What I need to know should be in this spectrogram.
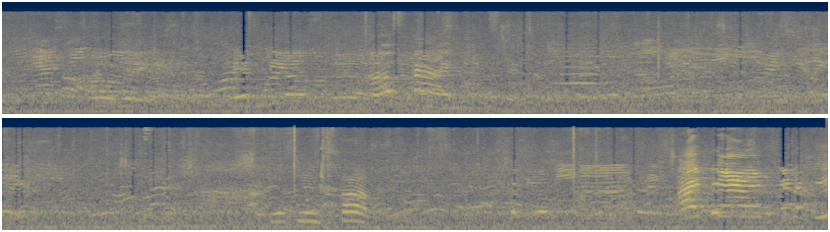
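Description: Children shout and squeal nearby.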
